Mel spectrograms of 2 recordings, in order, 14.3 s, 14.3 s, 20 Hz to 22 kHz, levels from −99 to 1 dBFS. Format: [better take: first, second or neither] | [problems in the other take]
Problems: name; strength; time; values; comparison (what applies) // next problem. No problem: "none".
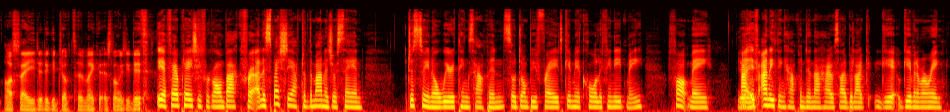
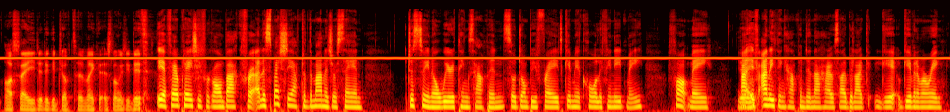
first | high-pitched whine; loud; throughout; 3 kHz, 10 dB below the speech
